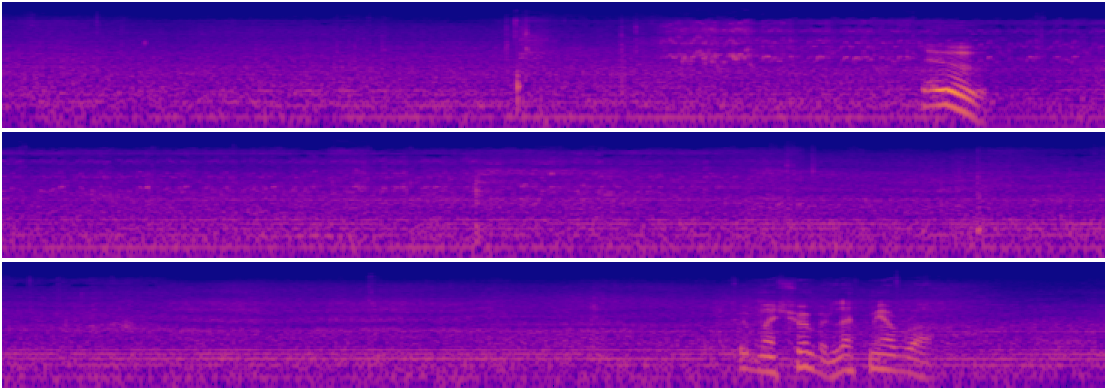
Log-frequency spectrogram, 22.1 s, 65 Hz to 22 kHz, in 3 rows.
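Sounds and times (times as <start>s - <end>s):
motor engine droning: 0.0s - 22.0s.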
